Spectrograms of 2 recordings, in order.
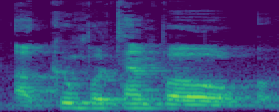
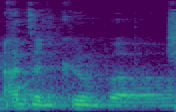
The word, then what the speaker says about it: Antetokounmpo: Akumpo Tempo, did I say it right? – You did not. – Akuta Tempo. – I could Antetokounmpo.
